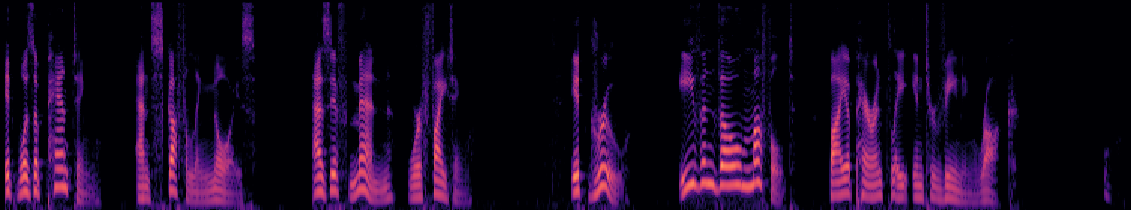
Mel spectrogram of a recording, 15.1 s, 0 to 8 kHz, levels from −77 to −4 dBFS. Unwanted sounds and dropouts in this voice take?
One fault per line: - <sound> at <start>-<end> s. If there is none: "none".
- breath at 14.7-15.0 s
